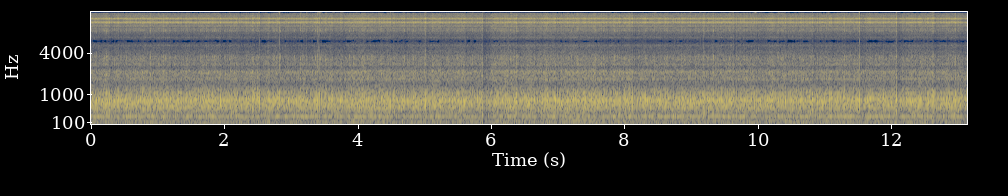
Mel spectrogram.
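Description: Yamaha WaveRunner personal watercraft running at speed, its engine and jet drive a steady drone with one steady whine, under a loud rush of water and wind.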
